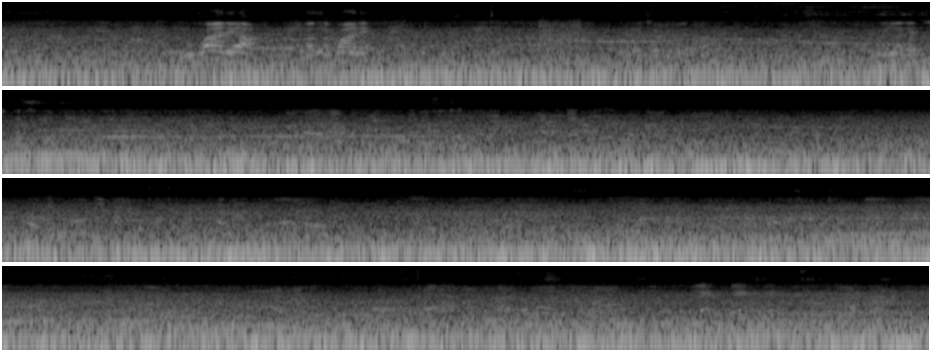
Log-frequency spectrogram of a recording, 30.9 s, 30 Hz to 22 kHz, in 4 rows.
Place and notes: {"title": "Taipei, Taiwan - Tourists", "date": "2014-02-25 19:06:00", "description": "In the square outside the Taipei 101, Traffic Sound, Tourists\nBinaural recordings\nZoom H4n+ Soundman OKM II", "latitude": "25.03", "longitude": "121.56", "timezone": "Asia/Taipei"}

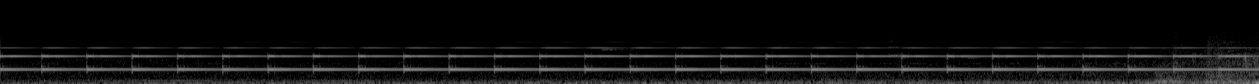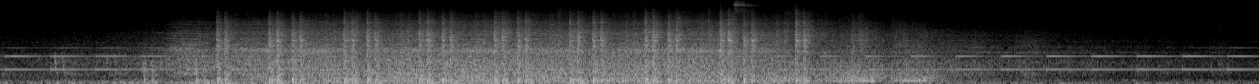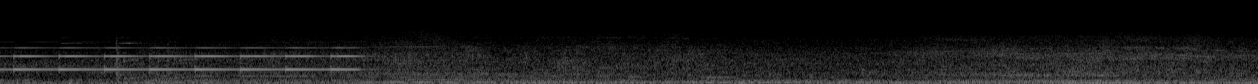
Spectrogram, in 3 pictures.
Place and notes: {"title": "Deyang Rd., Jiaoxi Township - Railway level crossing", "date": "2014-07-26 18:54:00", "description": "Near the railroad tracks, Trains traveling through, Traffic Sound, Railway level crossing\nZoom H6 MS+ Rode NT4", "latitude": "24.83", "longitude": "121.77", "altitude": "7", "timezone": "Asia/Taipei"}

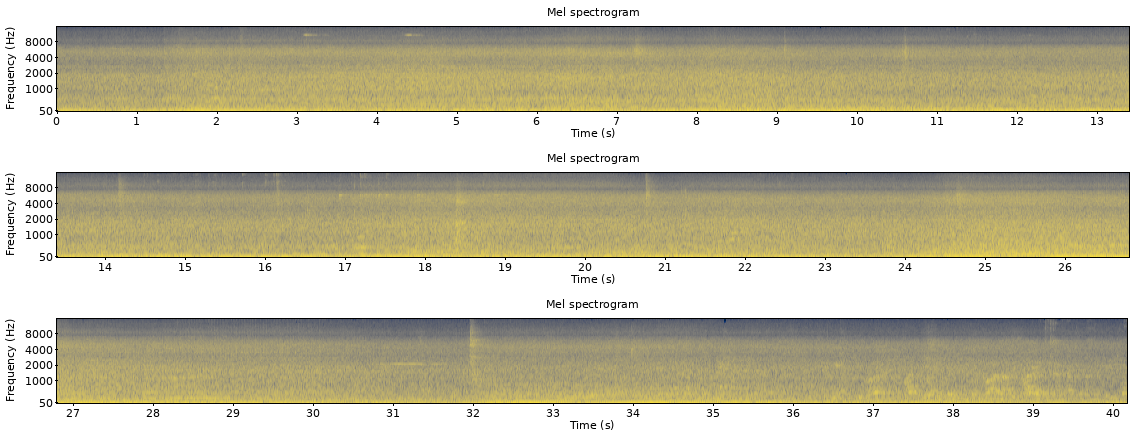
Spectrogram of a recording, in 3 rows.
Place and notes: {"title": "Stadtkern, Essen, Deutschland - essen, akazienallee, car park", "date": "2014-03-29 16:25:00", "description": "In einem Parkhaus. Die Klänge ein- und ausfahrender Fahrzeuge, das Schlagen von Türen, Benutzung des Kartenautomatens in der hallenden, offenen, betonierten Architektur.\nInside a car park. The sound of cars driving in and out, the banging of car doors and the sound of the card automat reverbing in the open, concrete architecture.\nProjekt - Stadtklang//: Hörorte - topographic field recordings and social ambiences", "latitude": "51.45", "longitude": "7.01", "altitude": "83", "timezone": "Europe/Berlin"}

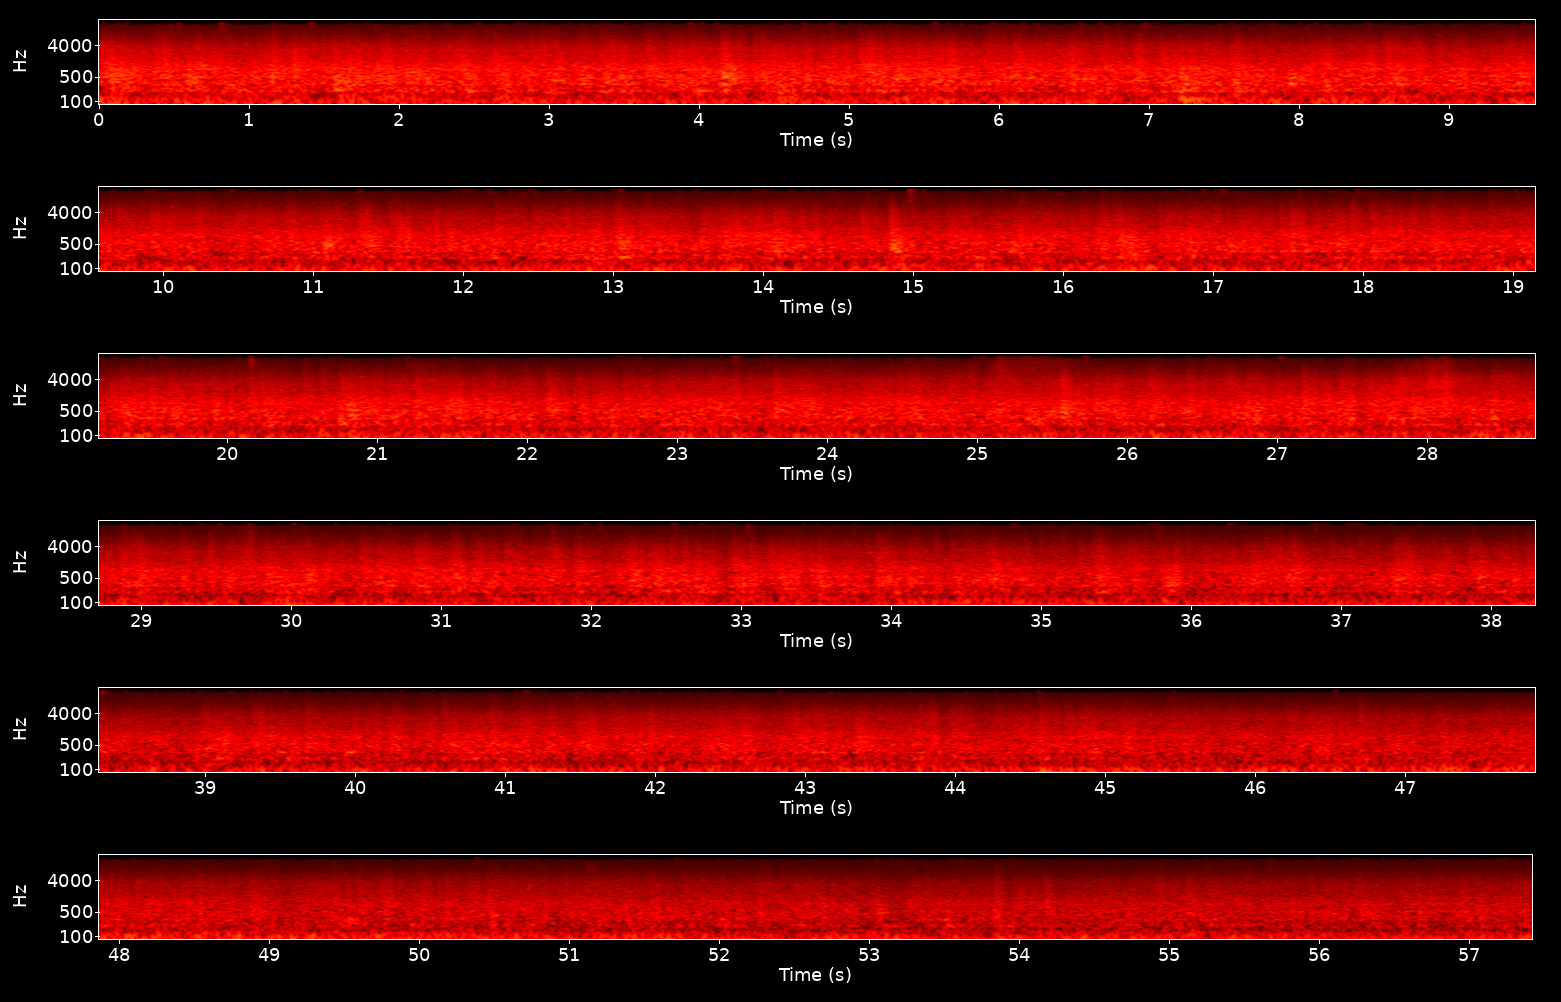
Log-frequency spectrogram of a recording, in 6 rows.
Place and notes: {"title": "Great Lingy Hut Bothy - Sheltering from the rain", "date": "2020-09-07 10:39:00", "description": "After two soggy days hiking, this shelter was so welcome.\nRecorded on LOM Mikro USI's and Sony PCM-A10.", "latitude": "54.69", "longitude": "-3.07", "altitude": "577", "timezone": "Europe/London"}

